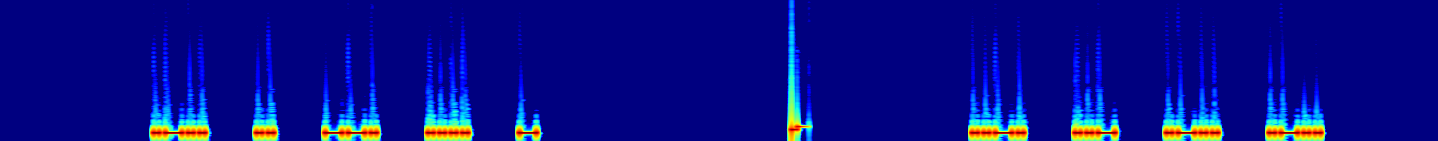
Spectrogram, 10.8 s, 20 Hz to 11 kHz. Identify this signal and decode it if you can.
Morse code, heard as a keyed tone, about 28 wpm, spaced as for 16 wpm, 700 Hz. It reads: LIGHT FULL
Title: 3x Character Spacing - Top 500 Words - 28wpm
